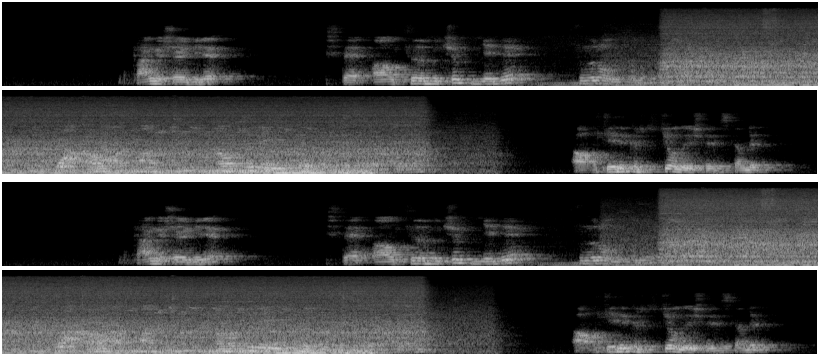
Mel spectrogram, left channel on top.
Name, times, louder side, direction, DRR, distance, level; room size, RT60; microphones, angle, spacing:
voice 1, 1.3-2.1 3.2-5.2 5.8-6.9 9.0-9.7 10.8-10.9 13.9-15.7, left 1 dB, 35° left, -2 dB, 0.4 m, -26 dB
sound 1, 5.3-11.9, left 1 dB, 85° left, 0.5 m, -26 dB
sound 2, 6.0-13.1, right 2 dB, 50° right, 0.5 m, -41 dB
sound 3, 6.5-12.4, right 1 dB, 90° right, 0.9 m, -28 dB
voice 2, 8.7-9.2 10.3-12.4, left 1 dB, 15° left, -7 dB, 1.1 m, -24 dB
3.3 x 2.7 x 2.7 m, 0.82 s
head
